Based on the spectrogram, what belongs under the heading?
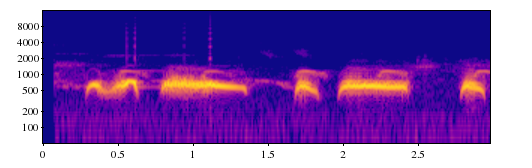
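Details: Spotted dove giving a thúc gù coo in the thổ voice style, used to stir decoy birds: paired low hooting phrases, a short dipping note then a longer level coo, repeated about once a second, with a clean, quiet background.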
